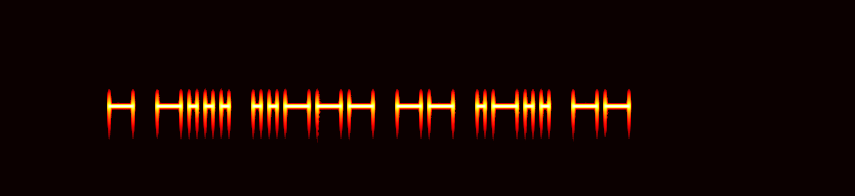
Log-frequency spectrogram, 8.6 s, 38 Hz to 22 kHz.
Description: Morse code, heard as a keyed tone, about 15 wpm, 700 Hz. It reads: TB2MLM
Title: DXCC-100 Call Signs - 6 Characters - 15wpm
